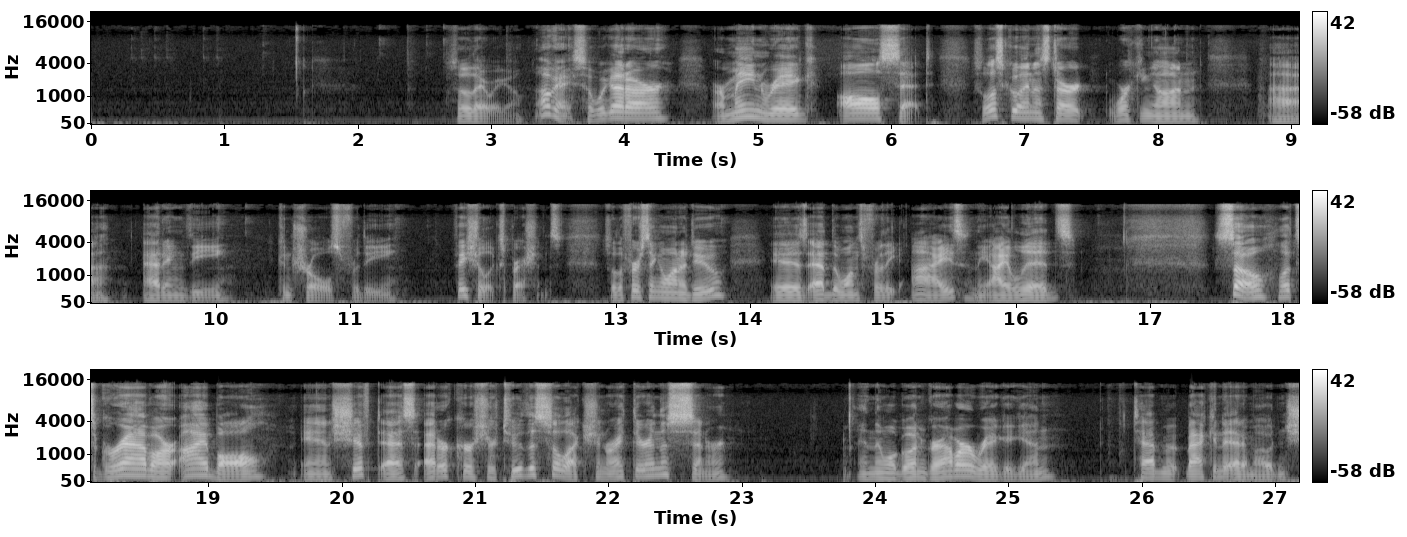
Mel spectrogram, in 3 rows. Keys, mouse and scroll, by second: 0.4-2.7 drag, 1.4-6.0 middle drag, 2.9 a, 3.4 ctrl+s, 7.3-8.9 right drag, 7.5-15.2 middle drag, 15.8 KP_3, 16.7-20.2 middle drag, 18.0-19.8 right drag, 18.8 z, 20.2 shift+s, 21.7-24.2 middle drag, 24.5-27.1 right drag, 25.8 Tab.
